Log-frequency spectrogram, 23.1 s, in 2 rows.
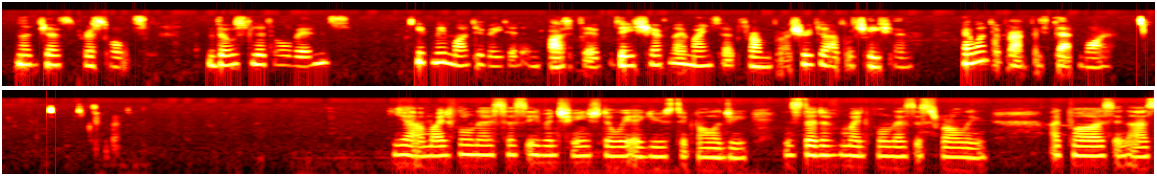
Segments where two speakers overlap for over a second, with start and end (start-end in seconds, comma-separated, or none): none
